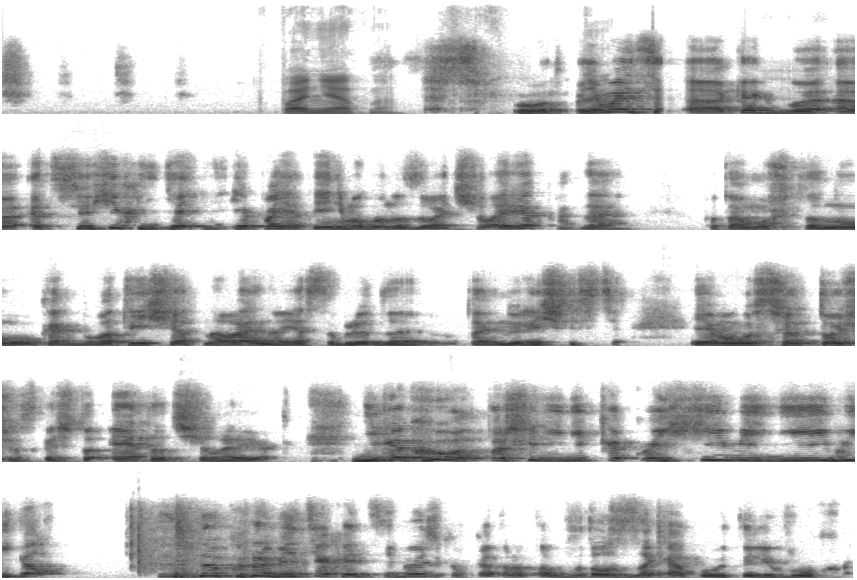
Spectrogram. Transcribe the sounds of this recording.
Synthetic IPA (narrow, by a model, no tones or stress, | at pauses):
pɐnʲat̪̚nəvo̞t̪pənʲɪmajɪtʲɪakaɡ̚bɨʔəʔɛt̪ə̥fsʲoxʲixnʲɪjajapɐnʲat̪nəjanʲɪmɐɡunəzɨvat̚ʲt͡ɕɪlˠɐvʲe̞kəd̪a | pət̪ɐmuʂt̪onukaɡ̚bɨvɐt̪lʲit͡ɕɪɪɐt̪̚nɐvalʲnəvəjasəblʲʊd̪ajʊt̪ajnʊlʲit͡ɕnəsʲtʲɪɪjamɐɡusə̥ɪʂɛnːət̪o̞t͡ɕnəskɐzatʲʂt̪o̞ʔɛt̪ət̪̚t͡ɕɪlˠɐvʲe̞knʲɪkɐko̞vɐt̪nɐʂɛnʲɪjːnʲɪkːɐko̞jxʲimʲɪɪnʲɪɪmʲelˠ | nukɾo̞mʲɪtʲe̞xɐnʲtʲɪbʲɪotʲɪkəfkɐt̪o̞ɾɨjɪt̪amvno̞zzɐkapəvəjʊt̪ɪlʲɪvuxə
